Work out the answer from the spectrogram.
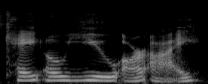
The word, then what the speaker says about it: Kouri Richins: Kouri Richins. It's Kouri-Richins.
